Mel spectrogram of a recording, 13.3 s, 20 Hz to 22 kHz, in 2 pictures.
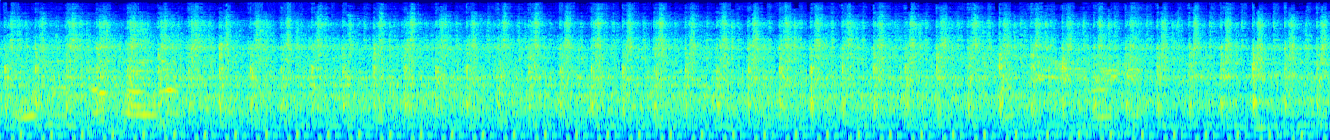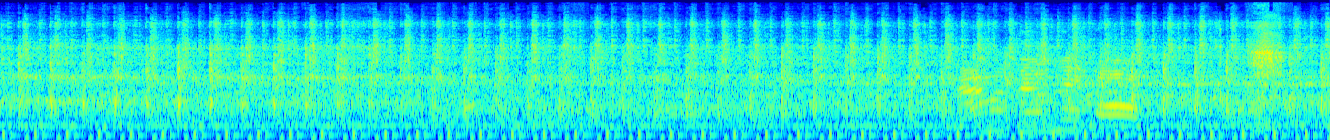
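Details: Yanmar 105 walk-behind tractor single-cylinder diesel pumping water to plant sugarcane, under heavy load: steady hard thumping about three beats a second, a harsh engine knock under load.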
